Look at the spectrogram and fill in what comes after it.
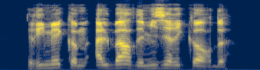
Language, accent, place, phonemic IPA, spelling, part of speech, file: French, France, Lyon, /ʁi.me kɔm al.baʁd e mi.ze.ʁi.kɔʁd/, rimer comme hallebarde et miséricorde, verb, LL-Q150 (fra)-rimer comme hallebarde et miséricorde.wav
- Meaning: to make no sense, to have no rhyme or reason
